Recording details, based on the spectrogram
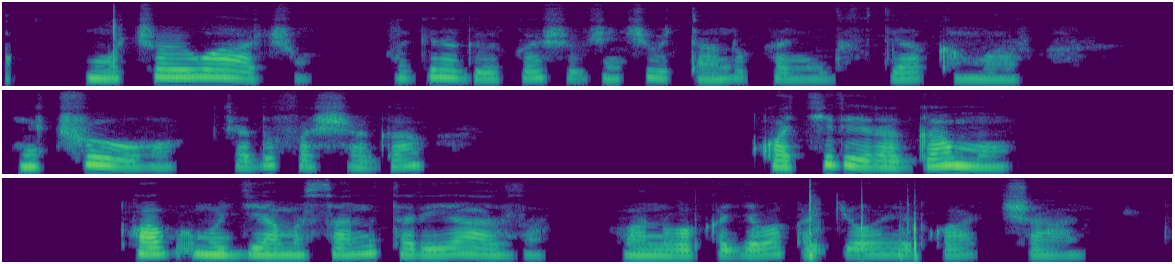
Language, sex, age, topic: Kinyarwanda, female, 18-24, government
